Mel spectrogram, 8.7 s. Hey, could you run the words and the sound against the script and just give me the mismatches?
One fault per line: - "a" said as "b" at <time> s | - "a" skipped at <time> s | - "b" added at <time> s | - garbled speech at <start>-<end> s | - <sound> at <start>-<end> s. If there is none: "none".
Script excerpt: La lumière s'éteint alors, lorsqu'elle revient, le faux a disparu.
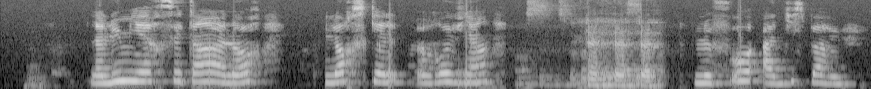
- laugh at 5.1-6.7 s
